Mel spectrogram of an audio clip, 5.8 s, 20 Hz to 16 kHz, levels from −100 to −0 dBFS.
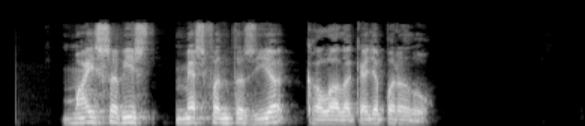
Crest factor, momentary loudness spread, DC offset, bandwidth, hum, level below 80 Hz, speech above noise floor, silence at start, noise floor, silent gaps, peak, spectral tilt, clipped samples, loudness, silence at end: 16 dB; 9 LU; under 0.1%; 8.2 kHz; none; -58 dBFS; over 74 dB; 0.65 s; under -90 dBFS; none; -2 dBFS; -4.5 dB/octave; under 0.1%; -16 LUFS; 1.6 s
